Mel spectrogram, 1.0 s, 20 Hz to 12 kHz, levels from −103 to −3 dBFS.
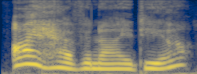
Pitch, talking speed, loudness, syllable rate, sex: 240 Hz, 245 wpm, -18 LUFS, 5.8 syllables/s, female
